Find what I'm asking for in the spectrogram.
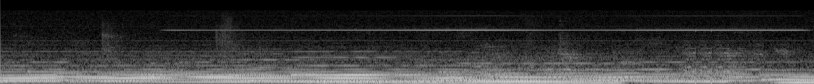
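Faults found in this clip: Feedback whistle, 1.57 s to end of clip. Thin steady tone at 5 kHz, roughly 15 dB under the main signal, level swelling and fading slowly. Likely cause: speaker-to-mic loop in the capture path sitting just at the feedback point. One frequency sustains but never runs away. Check echo canceller, device gain, speaker placement.

Repeated frames, 6.95 to 7.27 s. Stutter: a 156.7 ms block plays two extra times. Adds 313.5 ms to the audio. The block size points to a short run of compressed frames duplicated in the encoder output or the transport. Check the jitter buffer, packet resend logic and file writer.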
